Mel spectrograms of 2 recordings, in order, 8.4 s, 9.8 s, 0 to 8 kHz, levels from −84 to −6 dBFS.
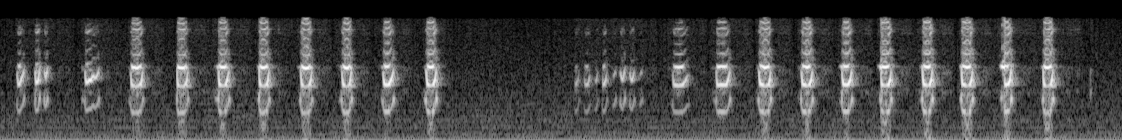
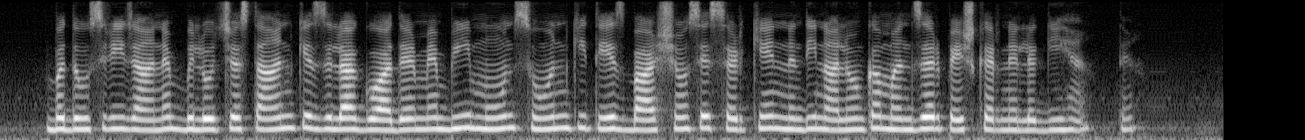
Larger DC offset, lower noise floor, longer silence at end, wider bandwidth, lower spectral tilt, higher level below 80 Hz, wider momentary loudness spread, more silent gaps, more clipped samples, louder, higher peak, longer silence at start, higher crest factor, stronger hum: first, 0.5% vs under 0.1%; first, -47 dBFS vs -43 dBFS; second, 0.5 s vs 1.25 s; second, 5.4 kHz vs 8 kHz; second, -0.5 dB/octave vs -4.5 dB/octave; about the same, -48 dBFS vs -48 dBFS; first, 11 LU vs 6 LU; neither; neither; about the same, -13 LUFS vs -15 LUFS; second, -6 dBFS vs 0 dBFS; second, 0.1 s vs 0.35 s; second, 10 dB vs 16 dB; neither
